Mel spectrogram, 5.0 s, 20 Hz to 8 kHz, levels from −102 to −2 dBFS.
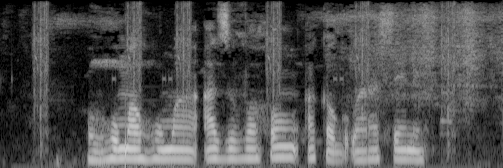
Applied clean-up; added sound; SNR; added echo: none; Camera; 19 dB; none.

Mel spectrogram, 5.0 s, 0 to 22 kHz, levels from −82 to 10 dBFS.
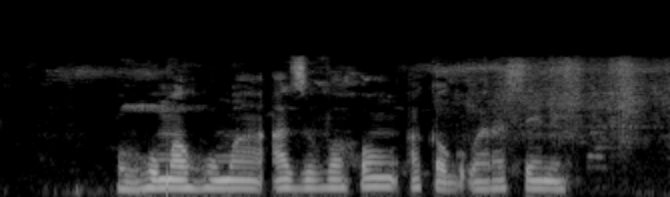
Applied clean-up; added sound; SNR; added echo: none; none; none; none.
